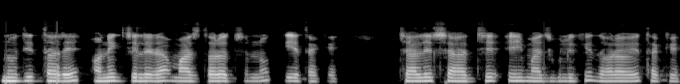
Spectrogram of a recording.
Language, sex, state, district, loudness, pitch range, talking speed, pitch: Bengali, male, West Bengal, North 24 Parganas, -16 LUFS, 150-165 Hz, 140 wpm, 155 Hz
